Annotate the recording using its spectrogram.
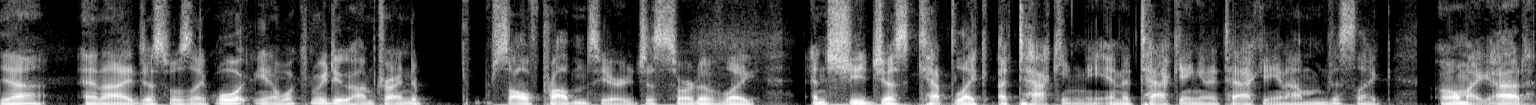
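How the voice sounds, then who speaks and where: A man with an unremarkable speaking voice talks fairly quickly with fairly even intonation, in a dry, close sound with no echo on a very clean recording with a silent background. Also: medium pitch for a man. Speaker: podcast co-host. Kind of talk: casual chat.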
